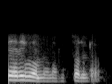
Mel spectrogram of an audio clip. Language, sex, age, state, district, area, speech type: Tamil, female, 30-45, Tamil Nadu, Theni, rural, conversation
